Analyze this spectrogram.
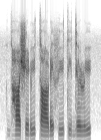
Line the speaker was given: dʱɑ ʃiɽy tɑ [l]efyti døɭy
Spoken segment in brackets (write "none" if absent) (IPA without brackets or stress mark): ɽ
